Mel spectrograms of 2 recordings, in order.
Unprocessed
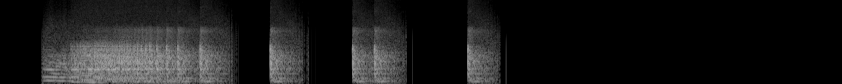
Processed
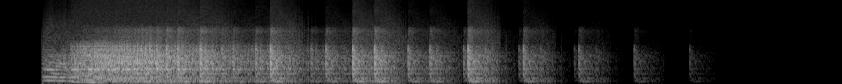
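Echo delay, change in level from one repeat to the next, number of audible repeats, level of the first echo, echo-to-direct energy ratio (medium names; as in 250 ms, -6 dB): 554 ms, -6.5 dB, 4, -7.5 dB, -6.5 dB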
